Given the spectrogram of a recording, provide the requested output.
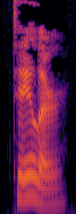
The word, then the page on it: taylor: British English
